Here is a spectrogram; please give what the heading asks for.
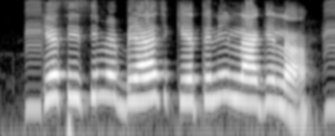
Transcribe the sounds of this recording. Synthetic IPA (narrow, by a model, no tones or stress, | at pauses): kesisimebjad͡ʒket̪nilaɡela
